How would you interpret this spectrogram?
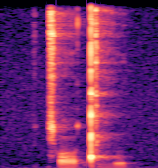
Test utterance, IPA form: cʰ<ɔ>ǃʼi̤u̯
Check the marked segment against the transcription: correct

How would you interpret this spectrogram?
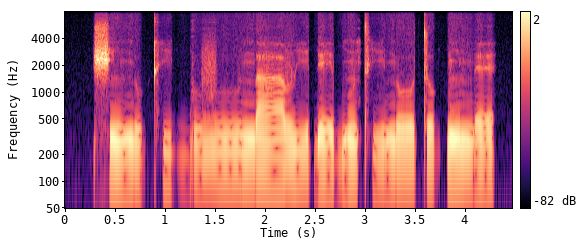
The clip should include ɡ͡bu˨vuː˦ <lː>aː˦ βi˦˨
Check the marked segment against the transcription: incorrect: n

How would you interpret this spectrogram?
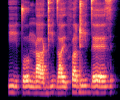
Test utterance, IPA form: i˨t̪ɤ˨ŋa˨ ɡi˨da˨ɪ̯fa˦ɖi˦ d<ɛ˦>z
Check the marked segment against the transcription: correct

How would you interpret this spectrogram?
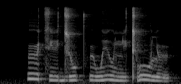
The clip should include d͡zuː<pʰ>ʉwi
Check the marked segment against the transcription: correct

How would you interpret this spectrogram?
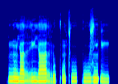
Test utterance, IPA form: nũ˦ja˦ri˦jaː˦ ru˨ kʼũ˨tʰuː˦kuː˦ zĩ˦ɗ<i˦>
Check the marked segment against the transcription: correct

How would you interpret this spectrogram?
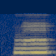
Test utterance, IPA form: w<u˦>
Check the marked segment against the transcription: incorrect: ũ˦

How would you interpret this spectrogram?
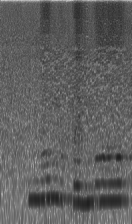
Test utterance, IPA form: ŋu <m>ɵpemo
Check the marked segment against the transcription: correct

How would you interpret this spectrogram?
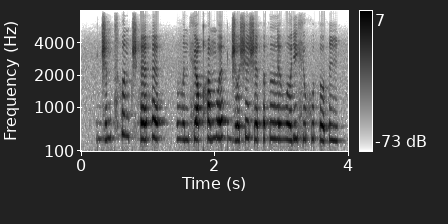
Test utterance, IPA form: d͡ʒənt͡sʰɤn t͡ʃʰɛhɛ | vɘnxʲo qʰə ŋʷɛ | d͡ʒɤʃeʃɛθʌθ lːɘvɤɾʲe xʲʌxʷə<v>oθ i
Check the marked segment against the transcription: incorrect: θ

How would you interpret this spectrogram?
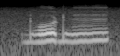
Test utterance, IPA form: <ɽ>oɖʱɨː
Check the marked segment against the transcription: incorrect: ɖʱ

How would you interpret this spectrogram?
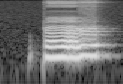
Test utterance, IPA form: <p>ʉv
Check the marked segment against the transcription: correct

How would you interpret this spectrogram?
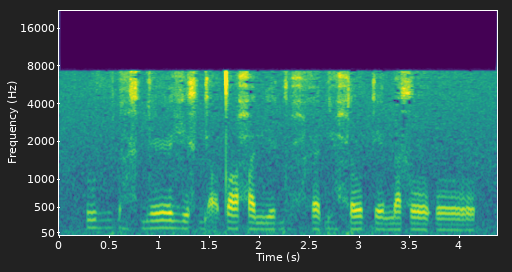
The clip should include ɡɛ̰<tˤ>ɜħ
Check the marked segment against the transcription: correct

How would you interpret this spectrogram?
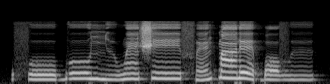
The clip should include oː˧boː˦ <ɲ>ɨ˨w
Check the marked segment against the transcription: correct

